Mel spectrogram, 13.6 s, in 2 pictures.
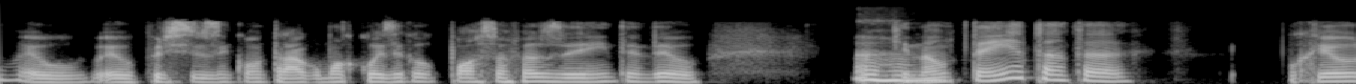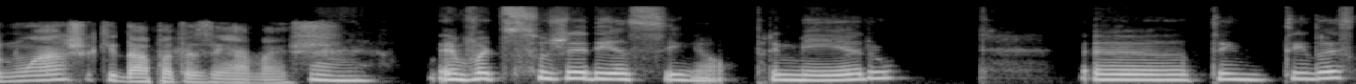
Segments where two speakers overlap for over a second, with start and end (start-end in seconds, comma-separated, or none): none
